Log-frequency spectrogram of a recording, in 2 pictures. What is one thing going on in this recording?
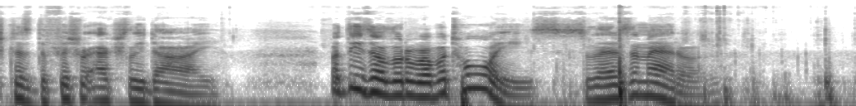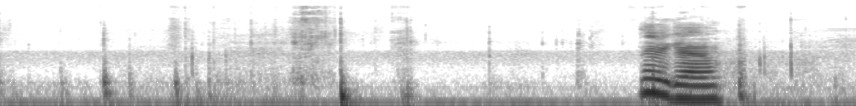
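A hollow plastic ball clicks and knocks softly as hands turn it over.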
